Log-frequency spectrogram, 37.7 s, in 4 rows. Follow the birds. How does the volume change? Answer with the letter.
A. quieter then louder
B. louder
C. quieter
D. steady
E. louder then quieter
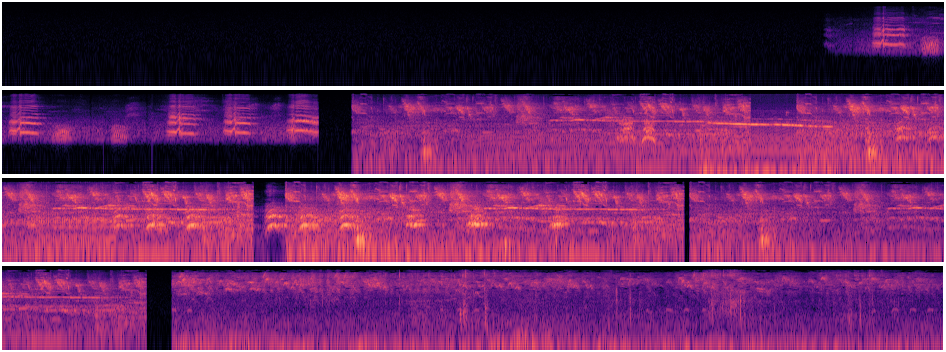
E.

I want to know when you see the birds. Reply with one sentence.
You can hear the birds from 8.7 to 37.6 s.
